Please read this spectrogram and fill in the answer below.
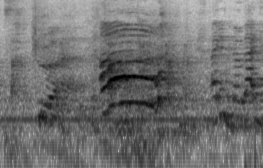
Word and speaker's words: Sartre: My name is pronounced Sartre.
